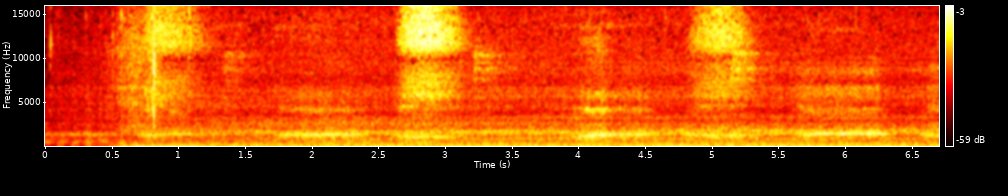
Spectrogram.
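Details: Range Rover L322 TD6 with the BMW M57 diesel, a 2002–2006 model. A quick crank and the engine catches within a second, settling into a smooth, even low rumble. Clean, normal start.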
